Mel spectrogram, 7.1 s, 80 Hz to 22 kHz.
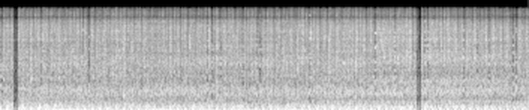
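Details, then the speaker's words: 1978/79 VW Super Beetle convertible, fuel-injected air-cooled flat-four, tired engine that smokes: lumpy uneven idle with a regular thumping beat about three per second; one cylinder dead, suspected loose or failed wire, low compression on one cylinder; misfire. "it could have something just like white wire off or failed or something like that too but I do know I had a little compression on one cylinder"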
